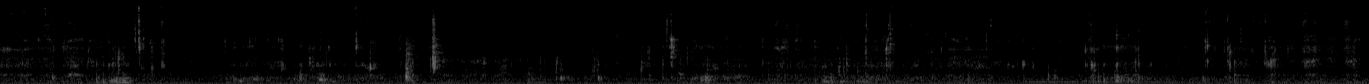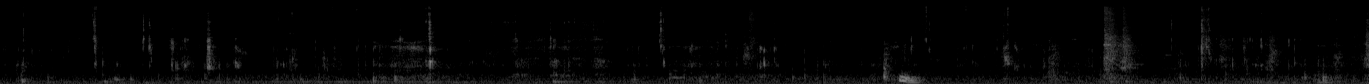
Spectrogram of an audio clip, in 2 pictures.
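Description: Close-up chewing of yam fufu and egusi soup eaten by hand: faint, irregular mouth clicks and smacks.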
